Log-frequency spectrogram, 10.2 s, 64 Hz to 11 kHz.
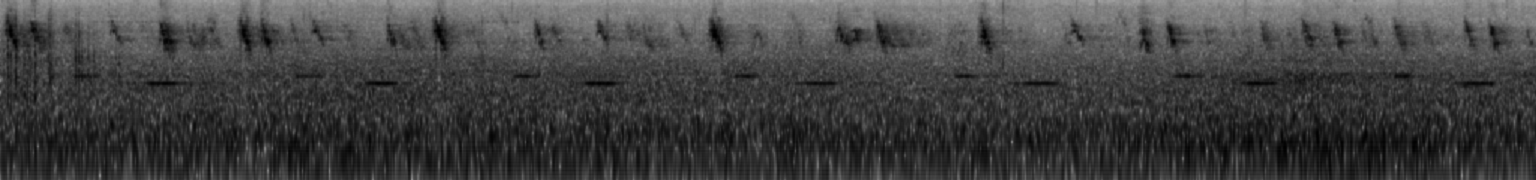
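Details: Juvenile Eurasian tree sparrows at a shrine on 1 June 2022, coming to a post to be fed: steady stream of sharp, high chirps repeated every second or so, with faint regular mid-pitched tonal beeps and low background rumble.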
